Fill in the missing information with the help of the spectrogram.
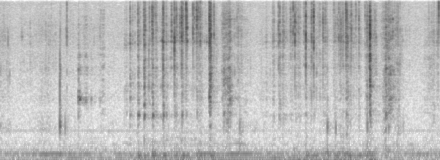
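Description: A solid rectangular bar of dried purple soap is held in the hand and sliced with a snap-off metal blade. Dense, dry crackles and crisp snaps come as curls of soap break off, over a steady low hum.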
